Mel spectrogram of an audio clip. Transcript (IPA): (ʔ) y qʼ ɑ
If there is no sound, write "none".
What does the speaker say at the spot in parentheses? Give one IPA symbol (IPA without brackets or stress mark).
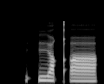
ʔ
